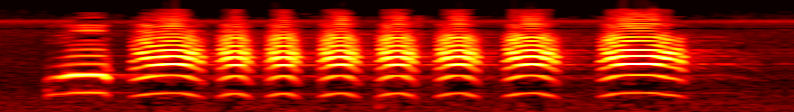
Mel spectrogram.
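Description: Indian peafowl giving a rapid run of about eight loud, nasal, honking notes, each arching up and down, roughly three per second, with nothing else heard.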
